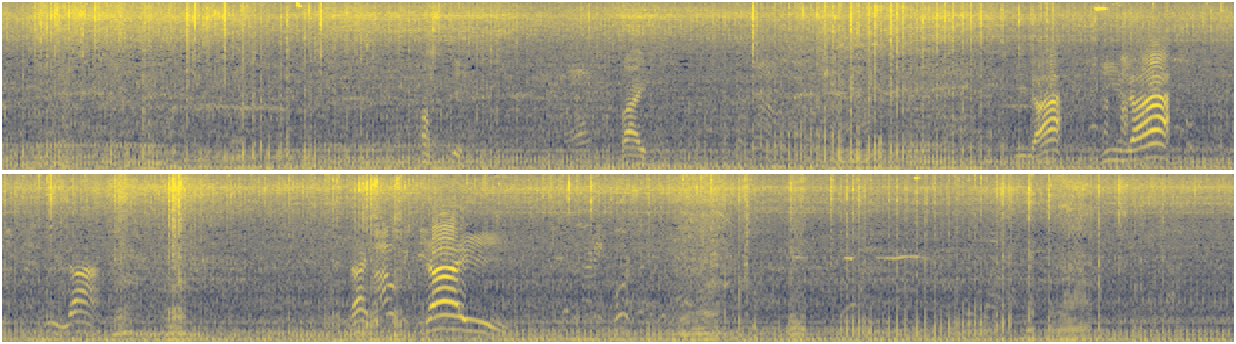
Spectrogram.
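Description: A trials motorcycle engine revs in short bursts.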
